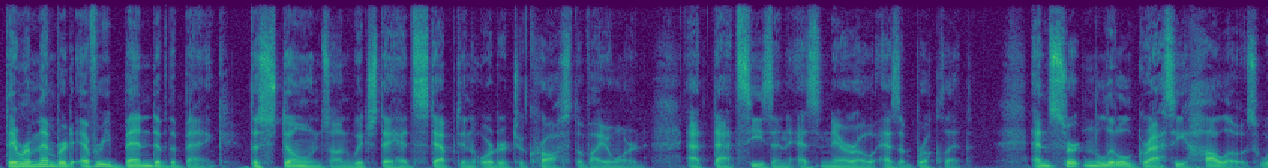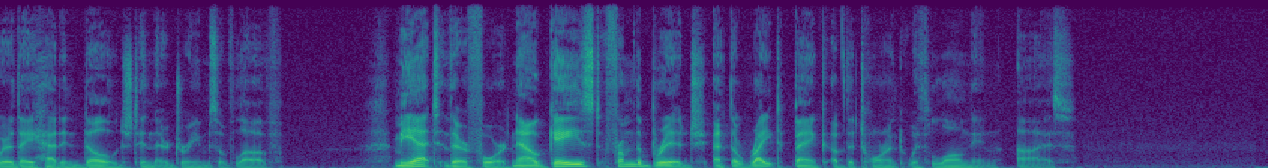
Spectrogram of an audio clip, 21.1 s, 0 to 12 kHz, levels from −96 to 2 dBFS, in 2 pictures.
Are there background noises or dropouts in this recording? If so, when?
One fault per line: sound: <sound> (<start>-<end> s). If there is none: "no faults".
no faults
